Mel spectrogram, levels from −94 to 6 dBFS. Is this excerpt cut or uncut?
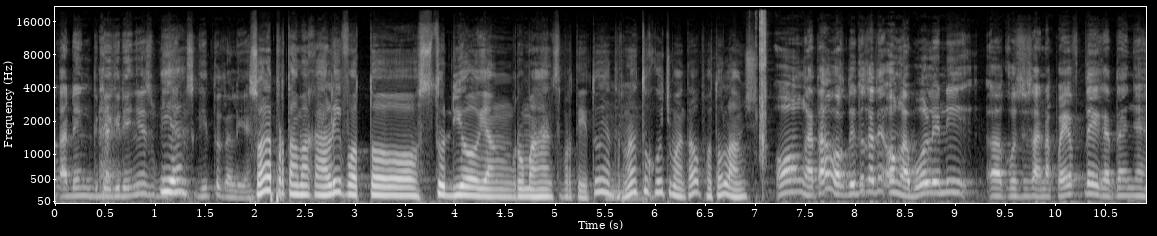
cut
